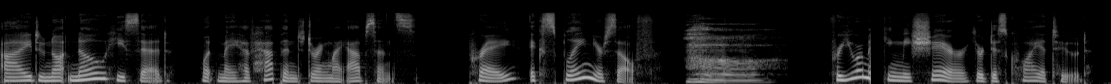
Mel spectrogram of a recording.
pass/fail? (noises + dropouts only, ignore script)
fail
